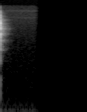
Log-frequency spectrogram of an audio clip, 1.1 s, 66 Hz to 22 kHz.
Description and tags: single stick hit
Just a single unprocessed hit. Zildjian drum sticks that came with Rock Band. Recorded through a Digitech RP 100. Probably unprocessed.
domain, drum, drum-sticks, public, stick, sticks, unprocessed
